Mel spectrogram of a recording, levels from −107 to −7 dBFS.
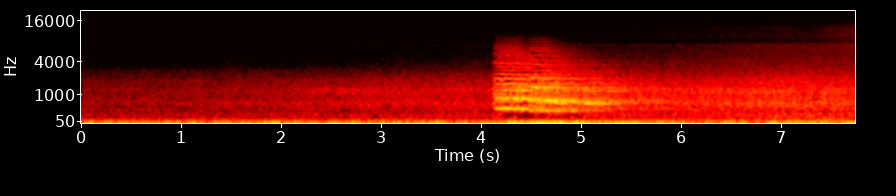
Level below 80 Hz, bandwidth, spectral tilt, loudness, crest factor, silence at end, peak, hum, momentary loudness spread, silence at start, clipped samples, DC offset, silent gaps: -56 dBFS; 7.6 kHz; -5 dB/octave; -42 LUFS; 20 dB; 0 s; -24 dBFS; none; 27 LU; 0 s; under 0.1%; under 0.1%; none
